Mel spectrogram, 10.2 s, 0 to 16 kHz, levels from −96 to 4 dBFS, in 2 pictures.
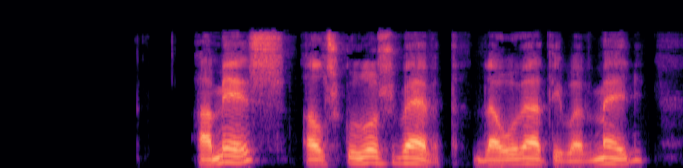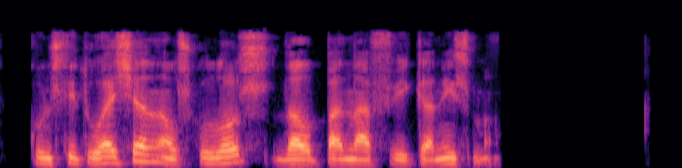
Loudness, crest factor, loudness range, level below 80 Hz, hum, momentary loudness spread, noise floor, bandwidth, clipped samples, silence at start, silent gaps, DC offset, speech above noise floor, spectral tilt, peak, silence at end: -19 LUFS; 18 dB; 2 LU; -58 dBFS; none; 9 LU; under -90 dBFS; 8 kHz; under 0.1%; 1.5 s; 5.20-5.36 s; under 0.1%; over 71 dB; -4.5 dB/octave; -2 dBFS; 1.45 s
